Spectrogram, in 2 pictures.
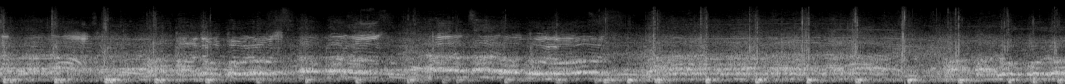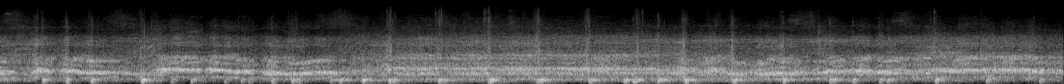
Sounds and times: Music: 0.0s - 21.2s.

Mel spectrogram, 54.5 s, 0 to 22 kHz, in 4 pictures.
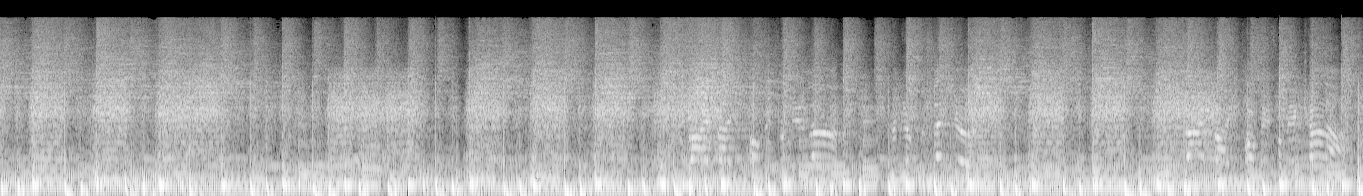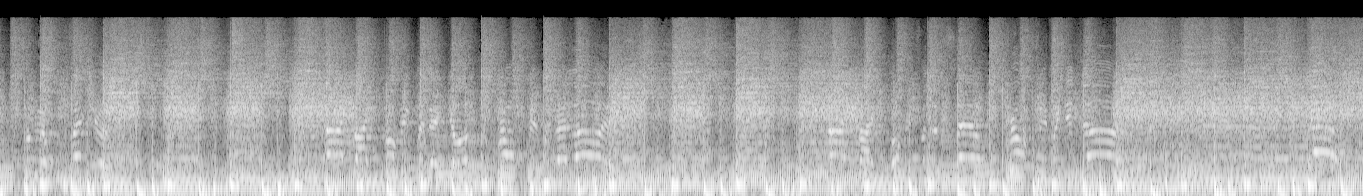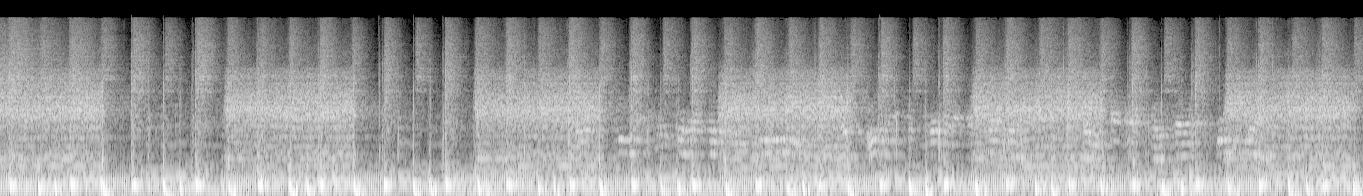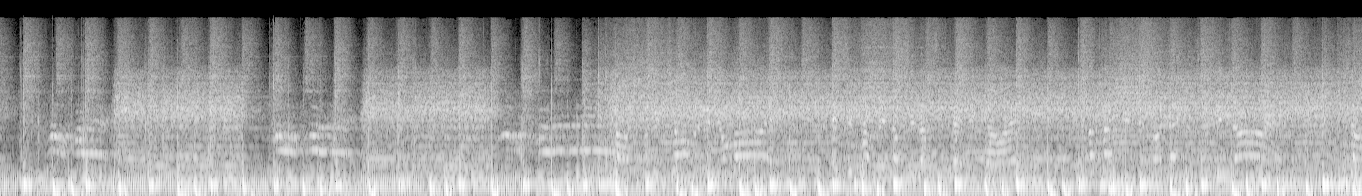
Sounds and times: Psychedelic rock: 0.0s - 54.5s
Punk rock: 0.0s - 54.5s.

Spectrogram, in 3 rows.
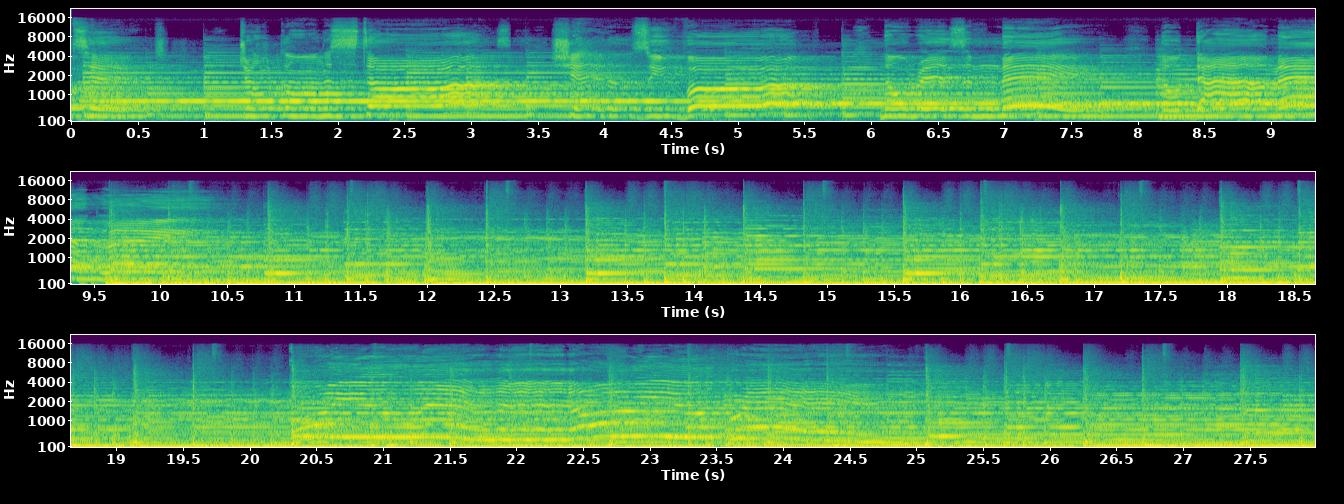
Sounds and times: Music: 0.0s - 27.9s.

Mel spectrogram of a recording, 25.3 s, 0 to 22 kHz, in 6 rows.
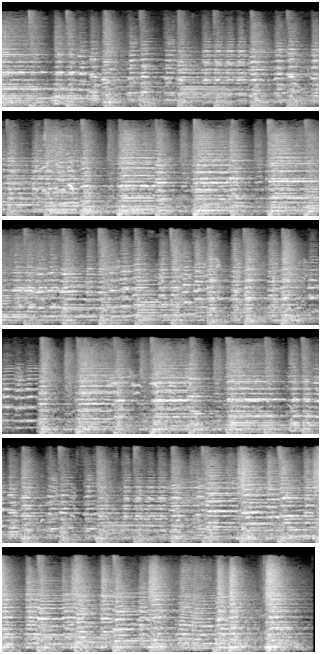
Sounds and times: Music: 0.0s - 25.3s.

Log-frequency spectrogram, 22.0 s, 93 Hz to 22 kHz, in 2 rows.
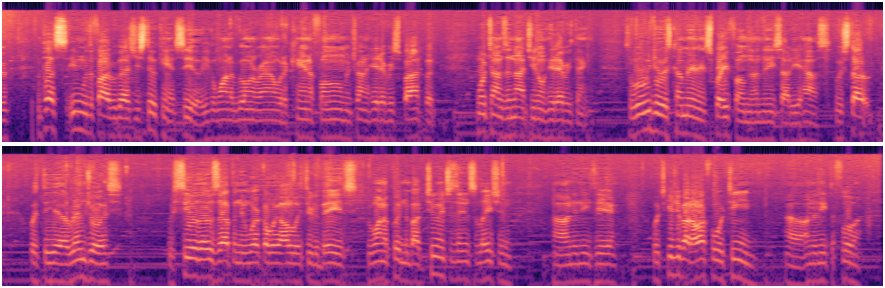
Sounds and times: Spray: 0.0s - 3.0s, 5.1s - 22.0s
Speech: 0.0s - 21.9s
Music: 0.0s - 22.0s.

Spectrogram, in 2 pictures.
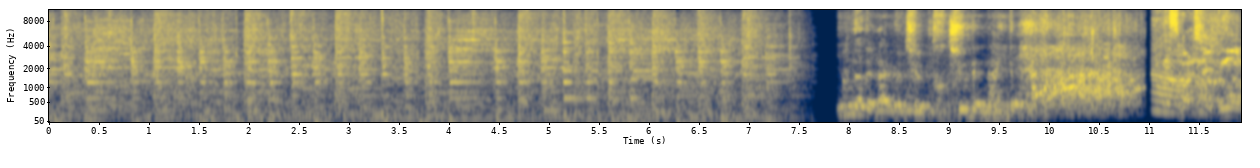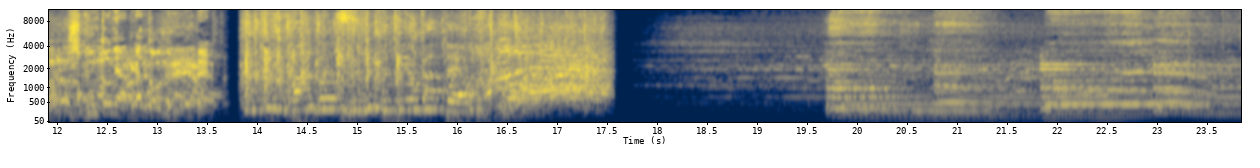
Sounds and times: Speech: 7.9s - 9.7s.

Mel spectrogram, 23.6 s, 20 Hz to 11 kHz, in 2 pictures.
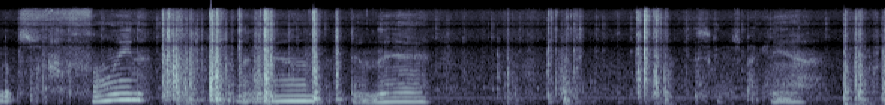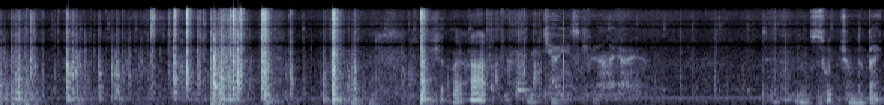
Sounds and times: Speech: 0.0s - 2.0s, 2.9s - 5.8s, 9.3s - 10.9s, 17.5s - 20.4s, 22.3s - 23.5s.

